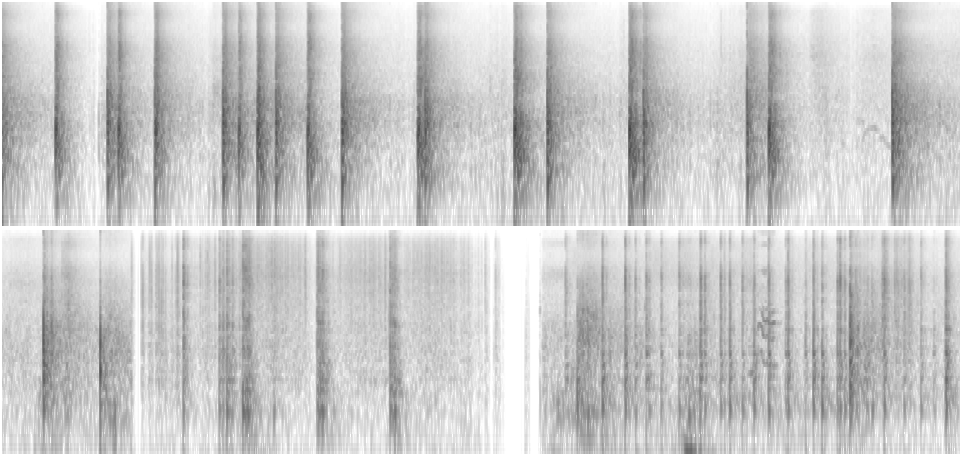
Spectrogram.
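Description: Fireworks going off: a rapid run of sharp bangs from aerial shells bursting, about one or two a second, each fading away in a short echo. About halfway through this gives way to denser crackling and popping, and the sound cuts out for a moment near the three-quarter mark.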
